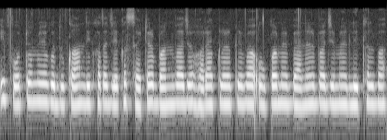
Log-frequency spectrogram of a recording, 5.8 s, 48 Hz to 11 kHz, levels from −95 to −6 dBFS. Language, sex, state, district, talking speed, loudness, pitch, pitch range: Bhojpuri, female, Uttar Pradesh, Gorakhpur, 235 wpm, -16 LUFS, 200 Hz, 195-200 Hz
